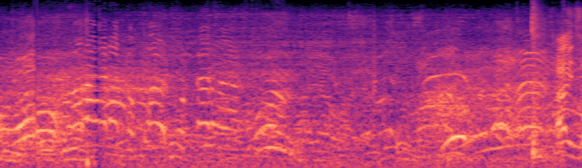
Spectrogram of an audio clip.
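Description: Spectators' voices overlapping: several people talking and calling out at once, loudest near the end with a lull a little past halfway.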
